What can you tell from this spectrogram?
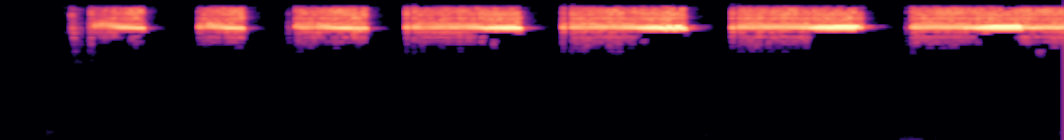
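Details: A Korean cricket (각시귀뚜라미) sings high, buzzy trilled bursts, each phrase growing a little longer than the last.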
